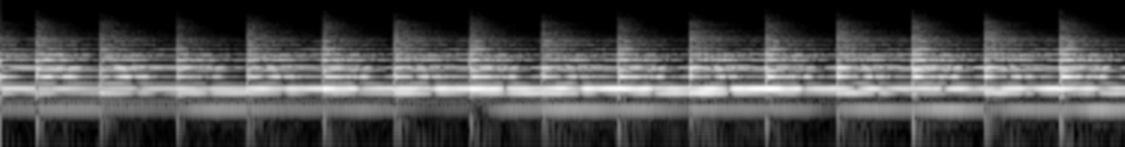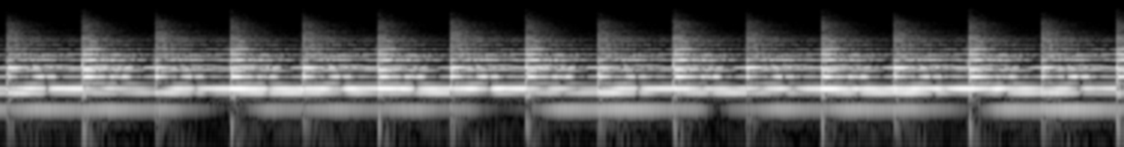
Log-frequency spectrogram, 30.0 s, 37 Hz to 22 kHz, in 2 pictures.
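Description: The largest of three bronze church bells, cast by Rudolf Perner of Passau in 2009 (102 cm, 615 kg, tuned to g'), ringing alone, its clapper striking about once a second. The first strike comes right at the start, and a deep hum note swells and fades under the ringing.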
